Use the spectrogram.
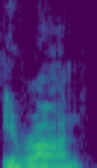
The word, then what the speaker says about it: Iran: It's Iran. I keep pronouncing it like a Yankee.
